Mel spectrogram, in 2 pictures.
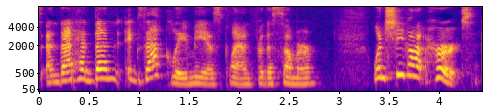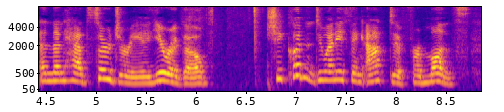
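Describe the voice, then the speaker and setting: A woman author reading her children's novel aloud as expressive scripted narration. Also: on the high side.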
